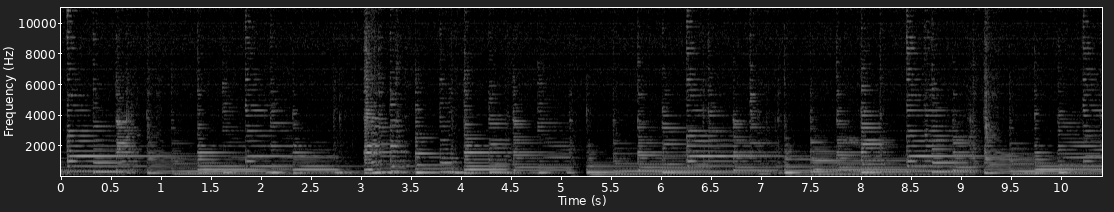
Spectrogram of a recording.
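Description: Nylon-string classical guitar played fingerstyle: a steady run of picked arpeggio notes over held bass notes, with a brief drop in level about halfway through.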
